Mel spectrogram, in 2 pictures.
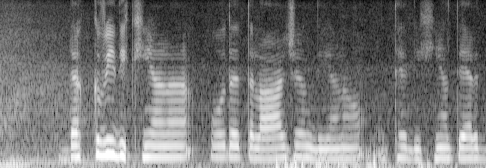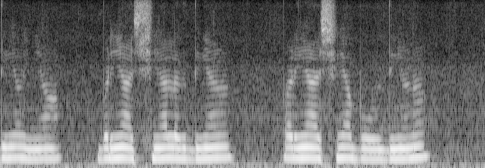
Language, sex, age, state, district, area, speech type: Dogri, female, 45-60, Jammu and Kashmir, Kathua, rural, spontaneous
